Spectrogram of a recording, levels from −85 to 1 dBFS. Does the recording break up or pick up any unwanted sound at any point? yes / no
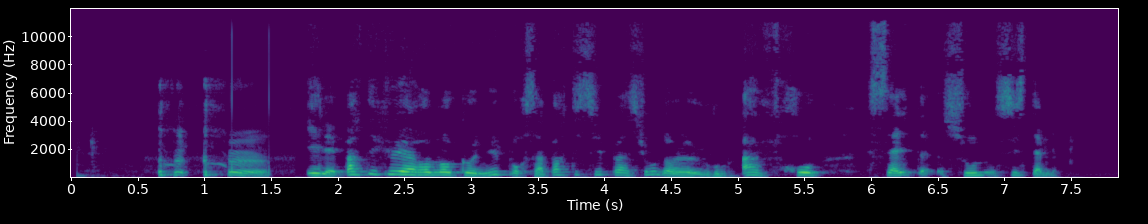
yes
